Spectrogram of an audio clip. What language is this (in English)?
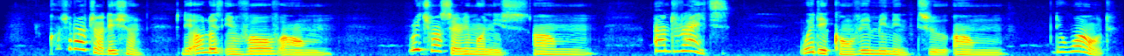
Nigerian Pidgin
